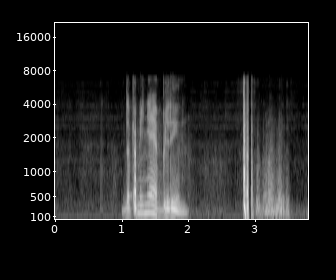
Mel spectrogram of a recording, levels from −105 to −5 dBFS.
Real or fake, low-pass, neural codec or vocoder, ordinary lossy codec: fake; 7.2 kHz; codec, 24 kHz, 3 kbps, HILCodec; Opus, 64 kbps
